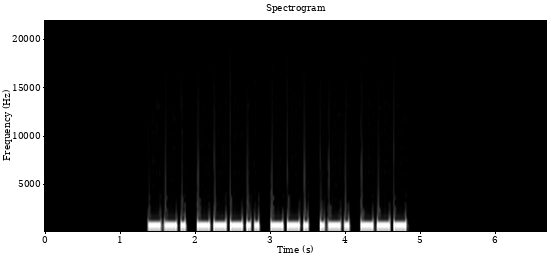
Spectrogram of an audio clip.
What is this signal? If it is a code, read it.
Morse code, heard as a keyed tone, about 23 wpm, 700 Hz. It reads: G8GRO
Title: DXCC-100 Call Signs - 5 Characters - 22wpm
